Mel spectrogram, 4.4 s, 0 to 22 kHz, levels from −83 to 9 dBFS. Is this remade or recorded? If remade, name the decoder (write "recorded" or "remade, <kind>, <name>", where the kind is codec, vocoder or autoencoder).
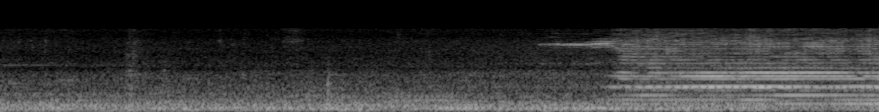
recorded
